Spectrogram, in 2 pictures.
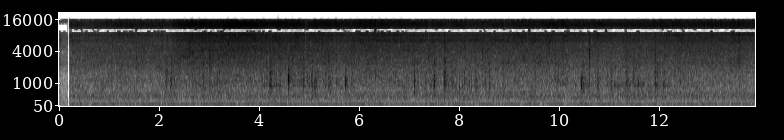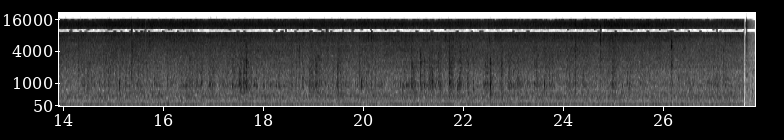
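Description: Sliced andouille sausage, onions and peppers sizzling in a frying pan: a steady hiss with scattered small pops and scrapes as a wooden spoon stirs them, over a low steady hum.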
